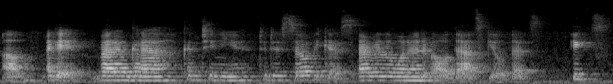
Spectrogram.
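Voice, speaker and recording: A woman with a Ukrainian accent at a moderate pace, with audible room echo and noticeable background noise. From Ukraine. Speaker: vlogger. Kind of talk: casual chat.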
